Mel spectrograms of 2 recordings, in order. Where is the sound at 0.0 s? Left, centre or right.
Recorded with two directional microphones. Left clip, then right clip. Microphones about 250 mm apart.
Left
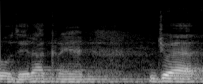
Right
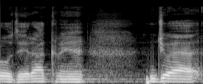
Right.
